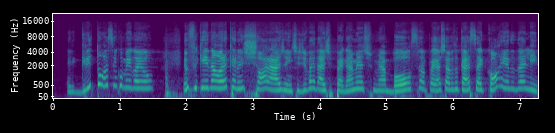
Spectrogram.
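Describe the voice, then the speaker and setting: A loud woman with an extremely high pitch and lively intonation, fairly quick, in a dry, close sound with no echo. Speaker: women's ministry speaker. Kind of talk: sermon. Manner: fast.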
